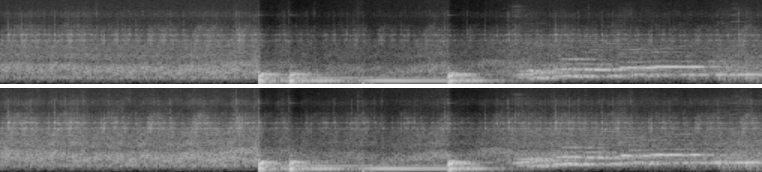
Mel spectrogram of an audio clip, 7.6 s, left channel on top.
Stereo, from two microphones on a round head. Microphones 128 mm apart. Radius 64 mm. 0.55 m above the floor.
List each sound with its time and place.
2.6 s tapping: 10° right (ahead or behind), 0.6 m
5.1 s laughter: 75° left (ahead or behind), 4 m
